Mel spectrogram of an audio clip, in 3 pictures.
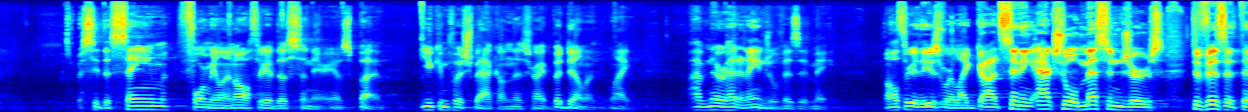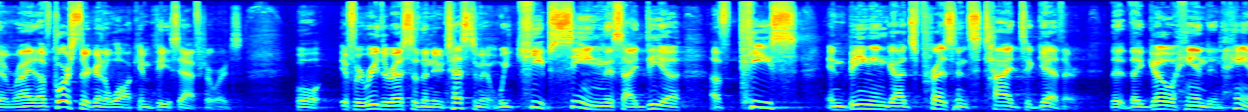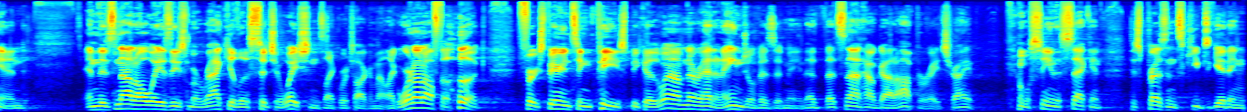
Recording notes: Recorded live at Long Hollow Church on December 13, 2022.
